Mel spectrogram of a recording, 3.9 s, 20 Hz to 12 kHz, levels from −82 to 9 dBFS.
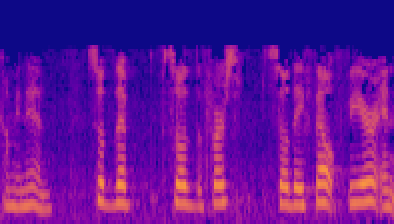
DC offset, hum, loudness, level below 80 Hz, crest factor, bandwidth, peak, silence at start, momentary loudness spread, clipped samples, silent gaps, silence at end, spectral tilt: under 0.1%; none; -25 LUFS; -66 dBFS; 16 dB; 6.4 kHz; -8 dBFS; 0 s; 12 LU; under 0.1%; none; 0 s; -4 dB/octave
